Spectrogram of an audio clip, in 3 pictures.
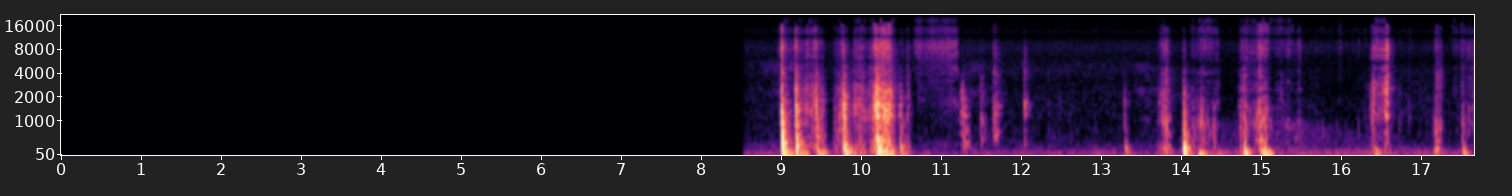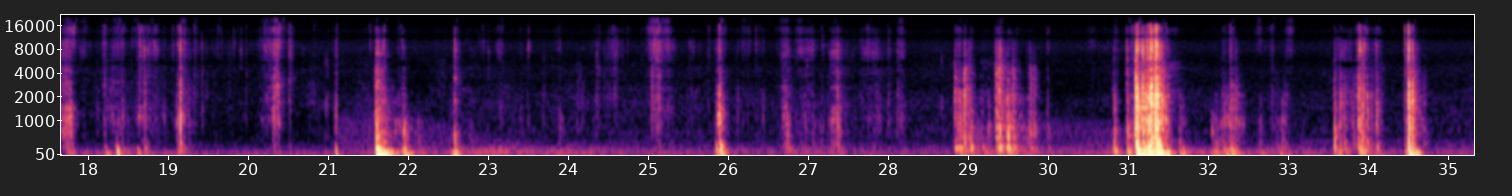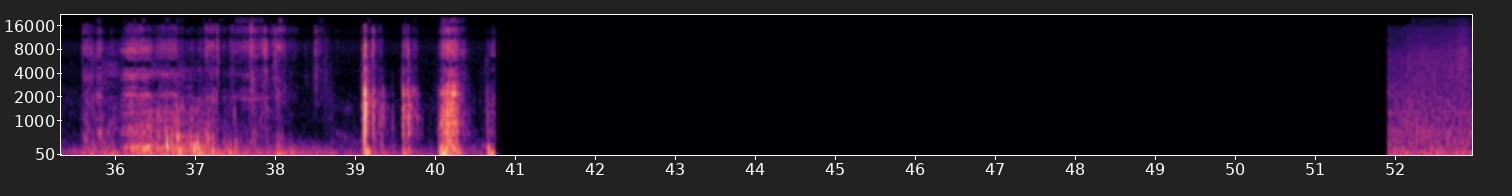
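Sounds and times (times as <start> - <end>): packaging rustling and crinkling: 36.0 - 38.7.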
